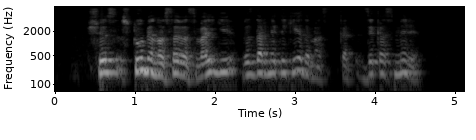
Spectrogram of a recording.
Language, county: Lithuanian, Alytus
